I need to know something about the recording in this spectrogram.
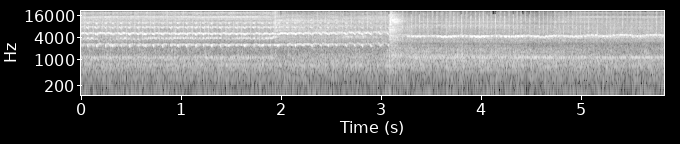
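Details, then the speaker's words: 2014 Buick Encore 1.4L turbo, rough uneven idle with a wavering high-pitched squeal; P0171 lean code, no induction leaks seen. Crankcase ventilation fault builds excess crankcase vacuum, sucking air past the rear or front crank seal. "so it's got a problem with this crank case ventilation system you see how much vacuum it's building in the crank case that's air sucking past the rear seal or the front seal"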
